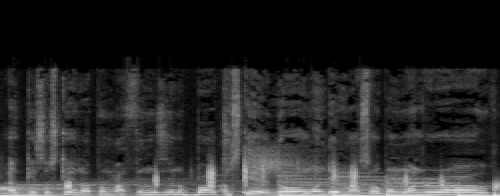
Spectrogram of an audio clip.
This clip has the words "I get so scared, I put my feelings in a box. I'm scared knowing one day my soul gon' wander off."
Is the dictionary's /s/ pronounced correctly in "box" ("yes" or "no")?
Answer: no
